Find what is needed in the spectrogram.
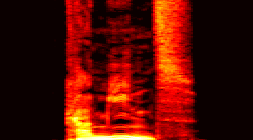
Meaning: genitive singular of Kamin
- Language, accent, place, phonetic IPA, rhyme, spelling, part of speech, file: German, Germany, Berlin, [kaˈmiːns], -iːns, Kamins, noun, De-Kamins.ogg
